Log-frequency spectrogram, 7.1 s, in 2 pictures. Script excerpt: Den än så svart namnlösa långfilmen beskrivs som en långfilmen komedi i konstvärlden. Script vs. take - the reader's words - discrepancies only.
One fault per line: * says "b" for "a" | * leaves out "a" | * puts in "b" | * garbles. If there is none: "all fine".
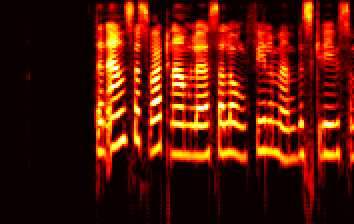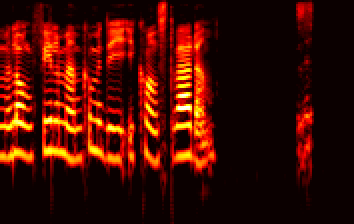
all fine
